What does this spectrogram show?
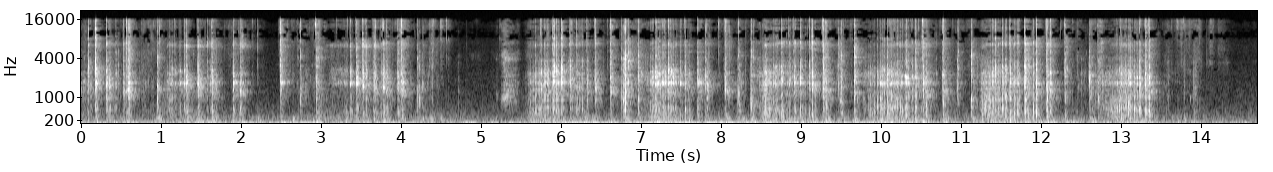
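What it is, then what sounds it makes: Bar of soap being shaved. A utility knife blade shaves a solid oval bar of hard soap with a pale core and a black rim. It makes a dense run of quick, crisp, bright scraping ticks with short pauses, over a faint low rumble.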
